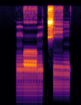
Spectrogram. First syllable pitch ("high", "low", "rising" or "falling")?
low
